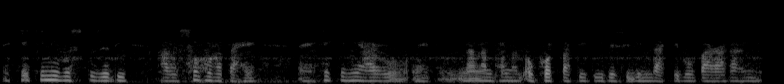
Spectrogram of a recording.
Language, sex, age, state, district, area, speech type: Assamese, female, 45-60, Assam, Goalpara, urban, spontaneous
